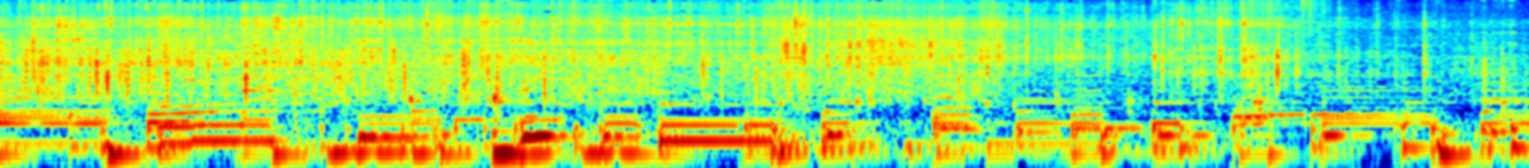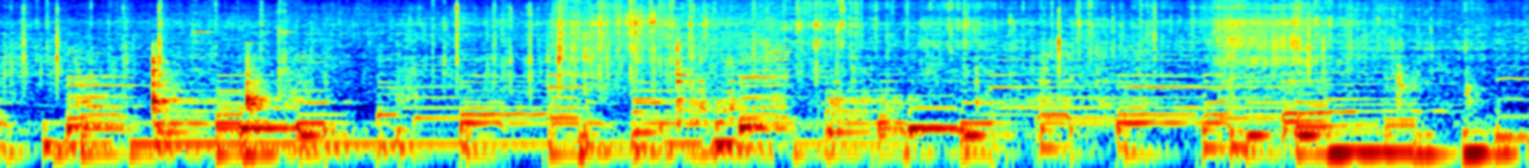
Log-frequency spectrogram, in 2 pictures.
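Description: Fried eggs and hash browns sizzling in a frying pan, with a few scrapes and taps of a metal spatula against the pan about halfway through.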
